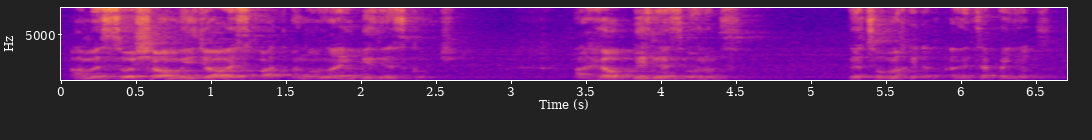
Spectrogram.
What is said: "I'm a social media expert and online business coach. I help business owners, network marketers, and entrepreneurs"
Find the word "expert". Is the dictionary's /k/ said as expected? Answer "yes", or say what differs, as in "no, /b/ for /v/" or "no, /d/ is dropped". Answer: no, /k/ is dropped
